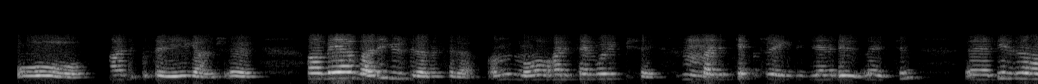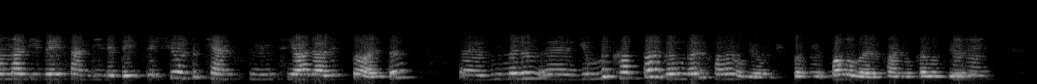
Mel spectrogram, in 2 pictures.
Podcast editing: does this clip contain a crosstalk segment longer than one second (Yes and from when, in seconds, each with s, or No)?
No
